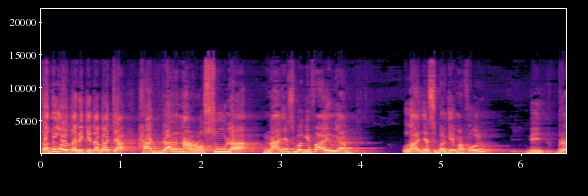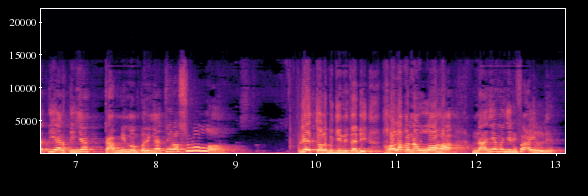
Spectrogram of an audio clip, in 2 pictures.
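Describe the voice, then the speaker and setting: A man's voice: extremely high pitch, very animated, a little fast. A man with an Indonesian accent teaching an Arabic grammar class, quizzing his students and laughing often. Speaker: Islamic boarding school teacher.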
